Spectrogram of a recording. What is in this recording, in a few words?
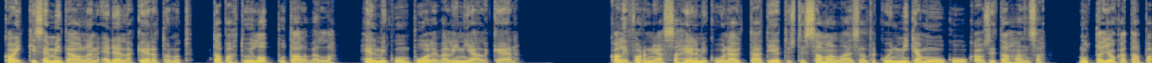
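Finnish Audiobook Male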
